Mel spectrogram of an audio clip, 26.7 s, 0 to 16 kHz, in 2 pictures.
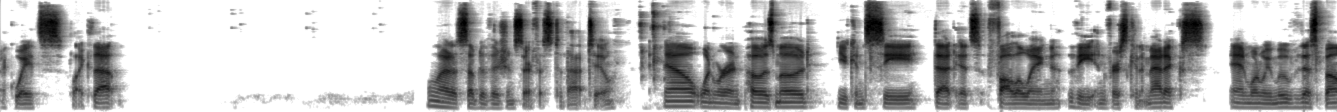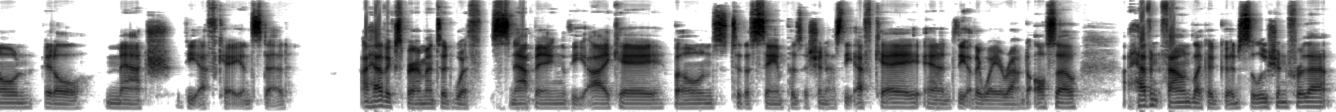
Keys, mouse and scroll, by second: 1.0 click, 1.4 alt+z, 1.5-4.1 drag, 4.1 Tab, 4.1 ctrl+2, 6.3 click, 6.5 ctrl+Tab, 7.0 click, 7.8 click, 8.7 g, 12.2 click, 12.2 r, 13.1 g.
